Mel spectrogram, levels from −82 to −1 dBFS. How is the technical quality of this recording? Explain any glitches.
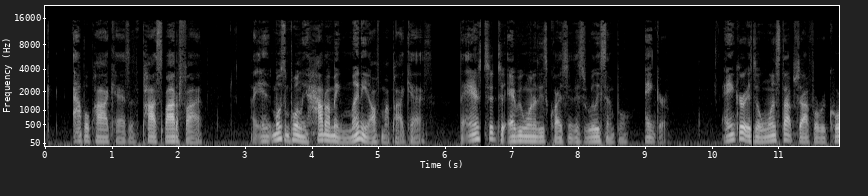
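The speech has three short dropouts from gaps between stream segments: one at 2.51 s, one from 6.53 to 6.59 s just before "to every one of", and one from 10.59 to 10.62 s. They land every 4 s, at each segment boundary, where timestamps leave a small hole (16, 61 and 27 ms) that the player fills with silence. Each one is a hard-edged blank in the sound, with nothing actually lost.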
